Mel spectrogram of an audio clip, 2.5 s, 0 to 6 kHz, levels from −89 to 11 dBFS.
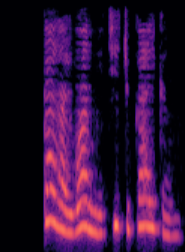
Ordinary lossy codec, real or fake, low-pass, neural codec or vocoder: AAC, 24 kbps; fake; 5.4 kHz; vocoder, 22.05 kHz, 80 mel bands, Vocos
